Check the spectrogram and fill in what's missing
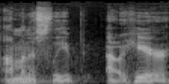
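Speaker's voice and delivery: ordinary talk, nothing marked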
